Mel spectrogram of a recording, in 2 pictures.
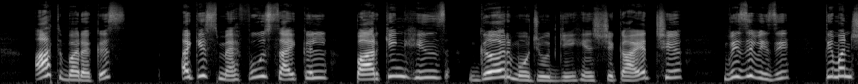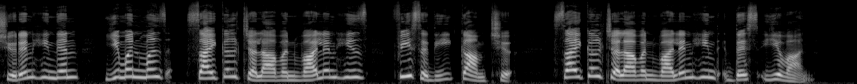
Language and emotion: Kashmiri, neutral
